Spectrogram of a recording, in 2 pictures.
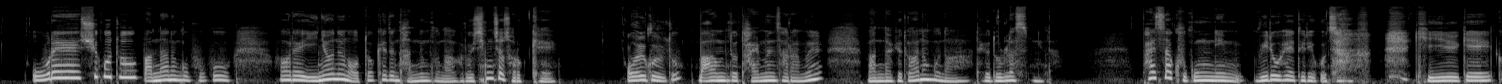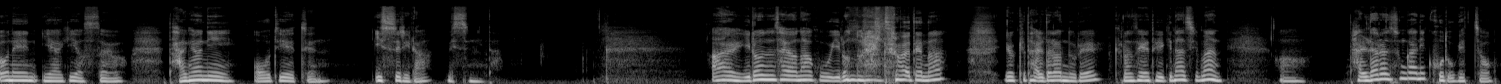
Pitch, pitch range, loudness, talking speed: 175 Hz, 155-200 Hz, -21 LUFS, 280 characters per minute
